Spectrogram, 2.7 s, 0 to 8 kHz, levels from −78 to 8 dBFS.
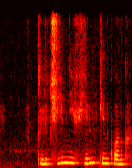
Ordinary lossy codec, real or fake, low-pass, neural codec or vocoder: AAC, 48 kbps; real; 7.2 kHz; none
